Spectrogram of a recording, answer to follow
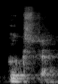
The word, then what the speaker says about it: Hoekstra: Foreigners always have some trouble with the G, but also the U, the Hoekstra.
